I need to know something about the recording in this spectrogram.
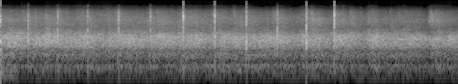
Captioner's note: audience applauding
